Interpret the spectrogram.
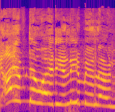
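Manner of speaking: high, frantic fed-up outburst; strained high cry; exasperated dad. Acted. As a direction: lose patience with pestering kids, voice soaring. Harried dad losing patience with kids.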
